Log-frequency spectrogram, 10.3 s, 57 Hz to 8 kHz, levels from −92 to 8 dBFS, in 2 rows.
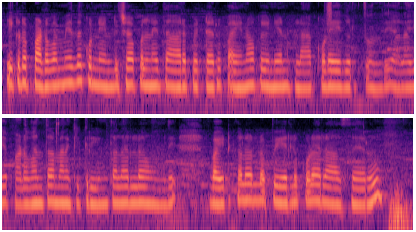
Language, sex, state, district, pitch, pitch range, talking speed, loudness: Telugu, female, Andhra Pradesh, Visakhapatnam, 195 Hz, 185-205 Hz, 165 wpm, -23 LUFS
